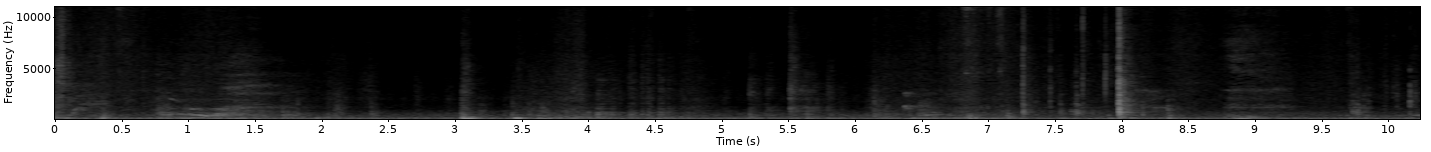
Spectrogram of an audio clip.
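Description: Handling noise as someone shifts about and fiddles with a light, with a loud thump about three seconds in and a sharp click near eight seconds, over a steady low hum.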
